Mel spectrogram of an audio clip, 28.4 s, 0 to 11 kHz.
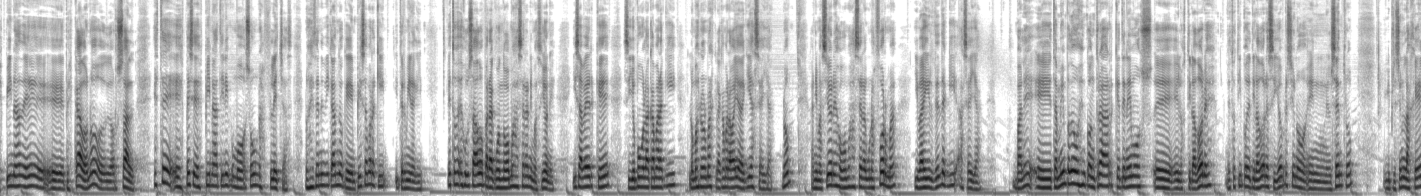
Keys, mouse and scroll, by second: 7.1 right click, 8.1 right click, 20.0 shift+middle click, 20.0 scroll down 1, 21.4 shift+middle click, 22.0 shift+scroll up 1, 23.4 right click, 25.8 right click, 27.5 g.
